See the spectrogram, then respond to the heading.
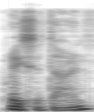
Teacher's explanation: Very flat intonation going down.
